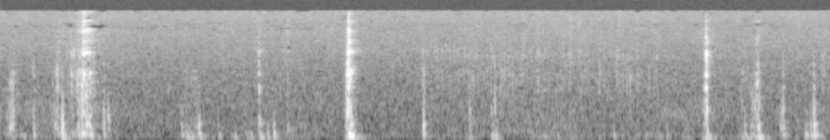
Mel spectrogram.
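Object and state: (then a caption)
Plastic dental model teeth scraped with steel scaler. The tip of a steel scaler scrapes and ticks against the hard plastic teeth of a dental model. The result is a quiet, irregular series of short, dry clicks and faint scratches, mostly low in tone, with a few sharper, brighter ticks standing out and no ringing afterward.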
